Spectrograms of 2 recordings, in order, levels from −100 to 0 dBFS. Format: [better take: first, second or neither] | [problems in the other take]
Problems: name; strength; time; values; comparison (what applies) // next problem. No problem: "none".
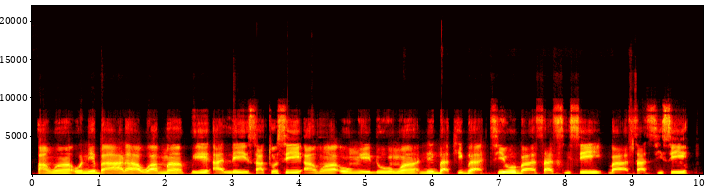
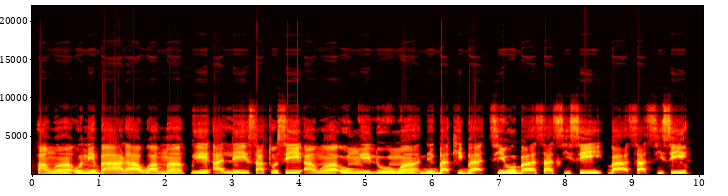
second | noise reduction (neural mask model DeepFilterNet 3)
